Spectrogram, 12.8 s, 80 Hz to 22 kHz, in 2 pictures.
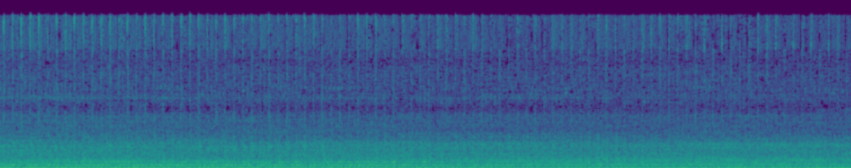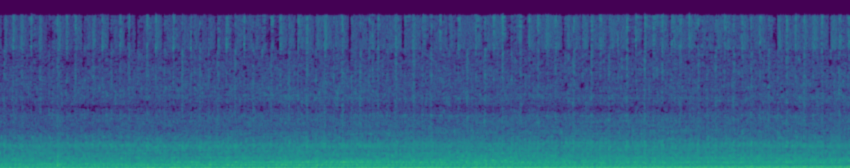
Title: idle with no lifter tick 6 25 25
